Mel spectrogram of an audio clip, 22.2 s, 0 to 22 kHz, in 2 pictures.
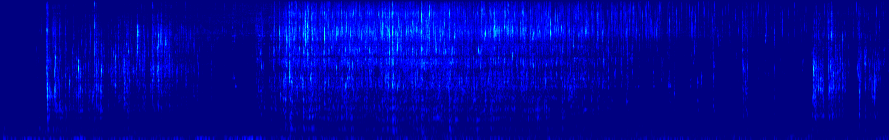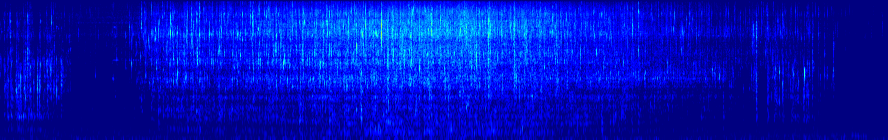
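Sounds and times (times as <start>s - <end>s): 
water in a mug in a sink: 0.5s - 22.2s.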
